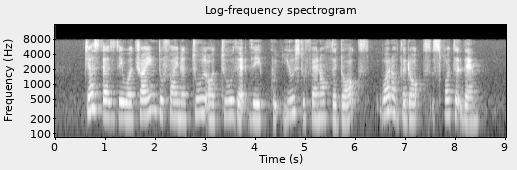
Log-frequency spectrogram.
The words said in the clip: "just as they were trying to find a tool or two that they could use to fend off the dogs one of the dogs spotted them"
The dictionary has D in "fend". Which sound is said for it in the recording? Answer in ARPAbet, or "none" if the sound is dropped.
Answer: none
